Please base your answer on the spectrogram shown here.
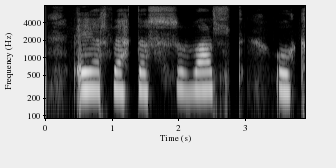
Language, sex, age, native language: Icelandic, female, 9, Icelandic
